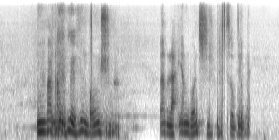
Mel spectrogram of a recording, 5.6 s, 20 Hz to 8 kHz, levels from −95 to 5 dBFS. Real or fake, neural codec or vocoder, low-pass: fake; codec, 16 kHz, 1 kbps, X-Codec, HuBERT features, trained on balanced general audio; 7.2 kHz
